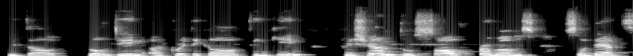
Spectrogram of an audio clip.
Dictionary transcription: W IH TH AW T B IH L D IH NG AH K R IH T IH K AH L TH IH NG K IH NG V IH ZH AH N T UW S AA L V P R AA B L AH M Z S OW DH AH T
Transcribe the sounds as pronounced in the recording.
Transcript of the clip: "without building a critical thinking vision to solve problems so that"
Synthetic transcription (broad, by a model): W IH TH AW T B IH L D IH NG AH K R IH T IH K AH L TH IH NG K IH NG F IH SH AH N T UW S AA L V P R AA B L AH M S OW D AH T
